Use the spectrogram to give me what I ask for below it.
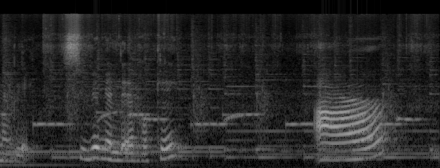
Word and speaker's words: Arthur: Arthur. Arthur. Dans le mot Arthur, on a le TH. En anglais, le TH est très important. Ça se prononce comme un S ou un Z sur la langue.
